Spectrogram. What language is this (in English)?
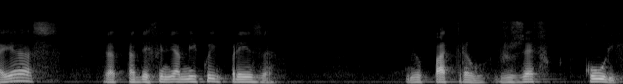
Portuguese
